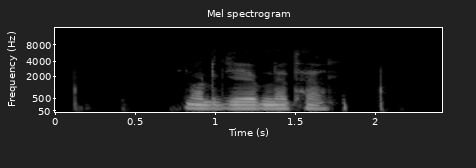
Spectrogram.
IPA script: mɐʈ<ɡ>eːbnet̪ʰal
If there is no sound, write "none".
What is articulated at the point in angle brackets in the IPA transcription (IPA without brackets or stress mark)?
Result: ɡ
